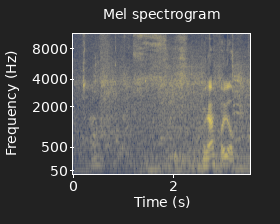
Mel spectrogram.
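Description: A young man chews and slurps food up close.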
